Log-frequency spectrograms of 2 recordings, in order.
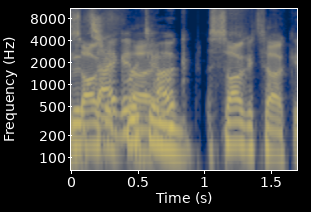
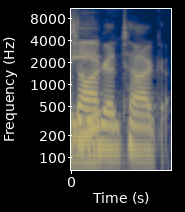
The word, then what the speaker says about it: Saugatuck: It looks like Saginaw Tuck. I don't know. – But Saugatuck is usually how they pronounce that, I believe. – Saugatuck.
